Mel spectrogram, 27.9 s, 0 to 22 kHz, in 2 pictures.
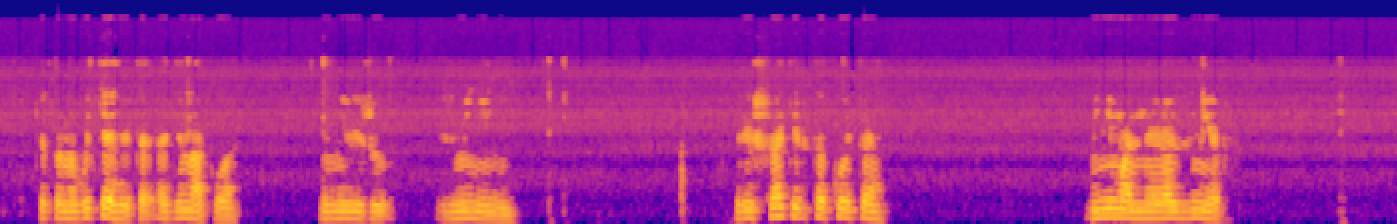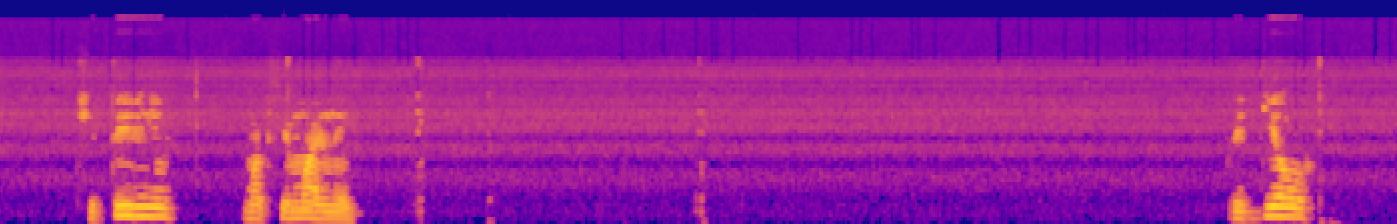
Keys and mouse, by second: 1.8-3.2 drag, 5.5 click, 12.0-13.4 drag, 16.7-18.1 drag, 18.7-21.0 drag, 27.2-27.9 drag.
